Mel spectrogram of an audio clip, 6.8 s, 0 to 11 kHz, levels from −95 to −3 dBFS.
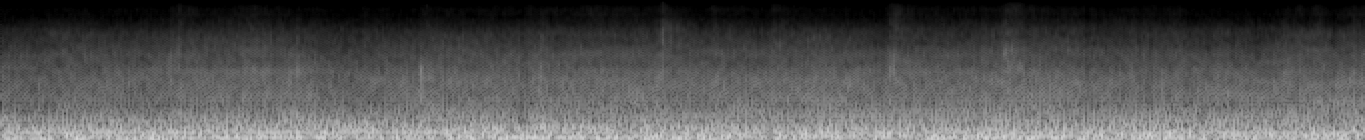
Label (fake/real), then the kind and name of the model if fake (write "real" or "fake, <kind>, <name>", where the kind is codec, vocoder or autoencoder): fake, vocoder, Vocos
